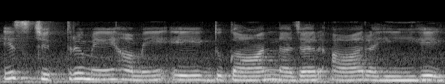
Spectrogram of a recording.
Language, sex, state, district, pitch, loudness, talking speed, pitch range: Hindi, female, Madhya Pradesh, Dhar, 205 Hz, -14 LUFS, 135 wpm, 195-220 Hz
